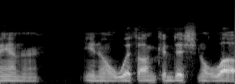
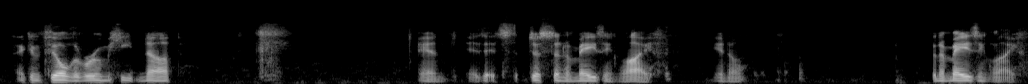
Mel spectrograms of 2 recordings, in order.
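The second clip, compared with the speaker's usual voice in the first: emotional, choked up, close to tears; 3 dB quieter than usual. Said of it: "I get emotional when I".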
